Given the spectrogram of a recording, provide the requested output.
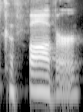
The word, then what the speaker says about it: Kefauver: Do you factor in the death of Senator Estes Kefauver? Am I pronouncing that right?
